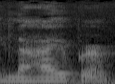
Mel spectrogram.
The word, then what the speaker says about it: Libra: Mind you, we know to say Libra because that's from library and it's the proper Latin pronunciation.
